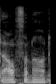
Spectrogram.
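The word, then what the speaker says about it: Alphinaud: I refuse to believe that D is silent. I don't care that the French language exists.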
